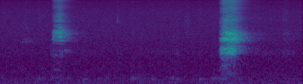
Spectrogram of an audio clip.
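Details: Crimson rosella at a backyard feeder in Canberra, Australia, filmed on a GoPro: two brief, harsh, bright calls about a second and a half apart, the second louder and fuller, against a quiet background.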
